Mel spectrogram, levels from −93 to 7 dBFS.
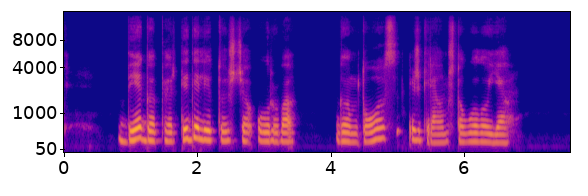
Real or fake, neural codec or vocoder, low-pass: fake; autoencoder, 48 kHz, 32 numbers a frame, DAC-VAE, trained on Japanese speech; 14.4 kHz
